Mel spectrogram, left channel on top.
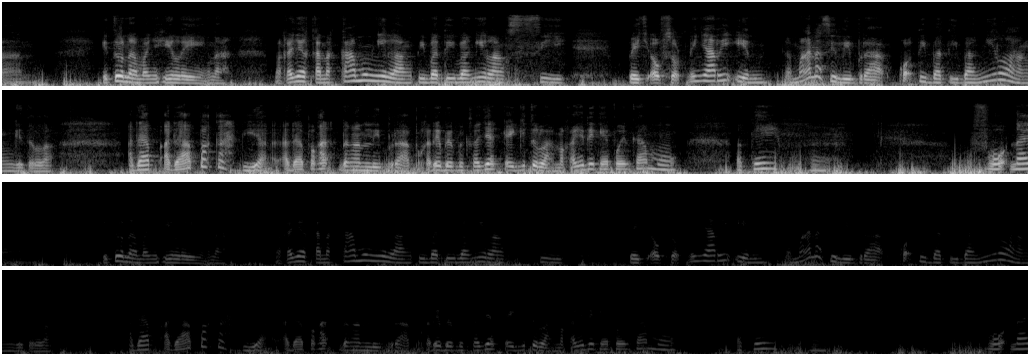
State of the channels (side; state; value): right; quieter; 30.7 dB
